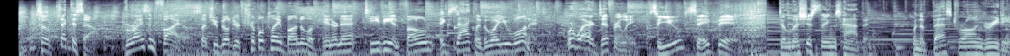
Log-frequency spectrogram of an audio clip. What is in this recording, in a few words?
Commercial VO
